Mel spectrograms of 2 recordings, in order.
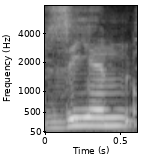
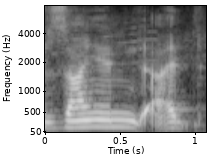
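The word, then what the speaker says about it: Xi'an: Berg a Twi'lek mercenary named Xion or Zion it's spelled X AI ' aan so it's kind of just however you want to pronounce that is good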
